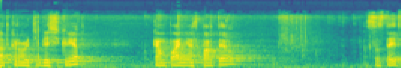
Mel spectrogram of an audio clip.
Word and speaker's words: Spartherm: Найди, пожалуйста, топку Шпартерм. Пишется Спартхерм. 3RLH.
